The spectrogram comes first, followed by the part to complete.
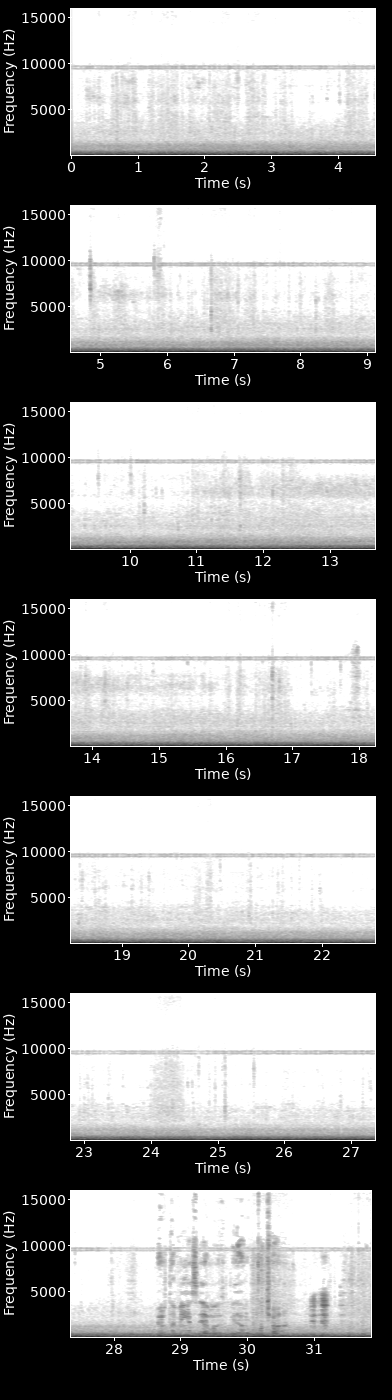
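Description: Steady low road rumble of a moving car, heard from inside the cabin.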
